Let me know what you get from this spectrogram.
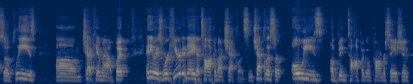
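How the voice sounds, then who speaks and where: Upbeat male host, slightly higher voice, casual and energetic, roomy echo. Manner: upbeat, chatty, energetic opener. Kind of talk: casual video interview.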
